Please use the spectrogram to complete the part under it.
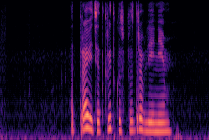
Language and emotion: Russian, neutral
